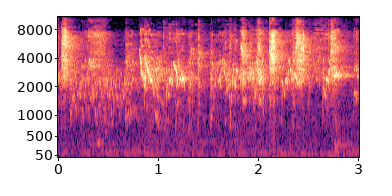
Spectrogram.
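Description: Budgerigars chatter in a continuous high, scratchy stream of rapid chirps and warbles, with several birds overlapping and no pauses.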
